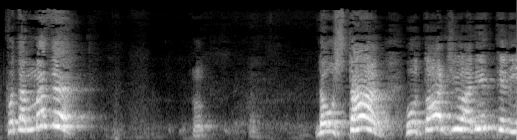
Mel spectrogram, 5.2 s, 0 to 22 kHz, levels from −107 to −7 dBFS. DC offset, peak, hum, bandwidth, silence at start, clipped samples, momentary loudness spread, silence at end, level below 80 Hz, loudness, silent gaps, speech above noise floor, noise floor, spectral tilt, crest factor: under 0.1%; -2 dBFS; none; 8.8 kHz; 0.1 s; under 0.1%; 9 LU; 0 s; -66 dBFS; -16 LUFS; none; 49 dB; -65 dBFS; -6 dB/octave; 16 dB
